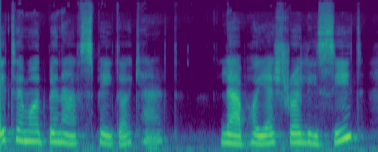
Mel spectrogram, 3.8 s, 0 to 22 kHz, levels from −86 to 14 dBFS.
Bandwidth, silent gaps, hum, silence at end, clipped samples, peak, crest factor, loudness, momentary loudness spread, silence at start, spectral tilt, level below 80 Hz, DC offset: over 20 kHz; none; none; 0.15 s; under 0.1%; -4 dBFS; 16 dB; -19 LUFS; 9 LU; 0 s; -5 dB/octave; -46 dBFS; under 0.1%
